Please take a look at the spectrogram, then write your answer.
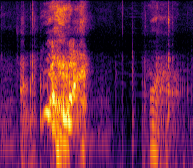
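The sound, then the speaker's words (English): A harsh, raspy cough bursts out and lasts about a second, followed after a short pause by a quieter, throaty second cough. “I'm now about to cough.”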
